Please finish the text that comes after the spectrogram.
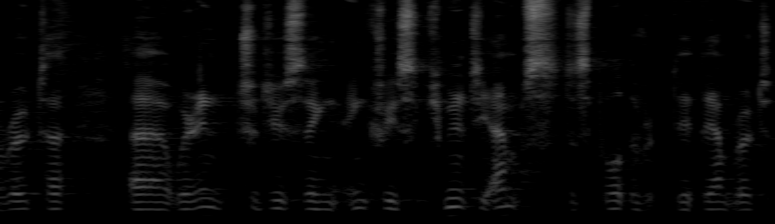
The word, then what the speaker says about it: AMHP: practitioner or professional, because, and it's spelled with an H, so it's AMHP, because we say AMP, but yeah, just in case people don't know out there what it means.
